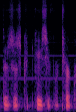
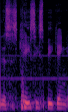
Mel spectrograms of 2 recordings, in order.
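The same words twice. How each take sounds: First: Garbled, broken-up headset mumble; bad phone connection. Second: Said in the usual way. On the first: Shown as a demonstration. Demonstrating a bad headset connection to listeners, garbled. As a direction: imitate a crackly line chopping up the words. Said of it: "sometimes I sound like this". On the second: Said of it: "he heard a bunch of mumbles".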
